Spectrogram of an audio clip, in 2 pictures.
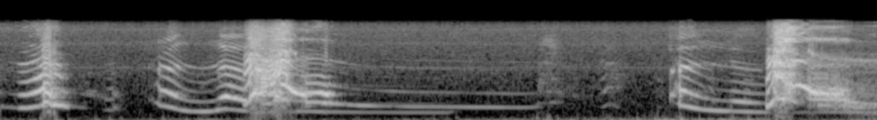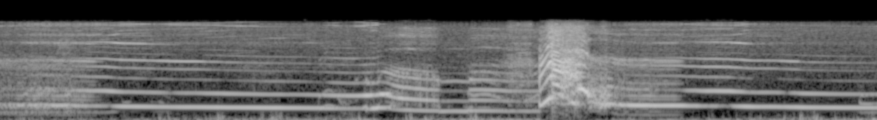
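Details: Pet puppy "talking" to his owner, as if saying he loves her: drawn-out, wavering howls with sliding pitch, loud rising yelps around two, six and eleven seconds, with the owner's voice faintly in between.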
